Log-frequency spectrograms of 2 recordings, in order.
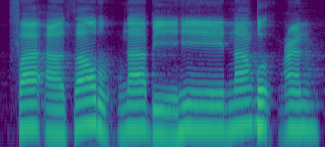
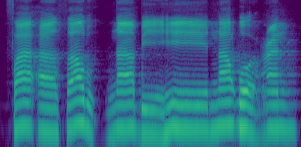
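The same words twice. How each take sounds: No difference in how they are said.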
